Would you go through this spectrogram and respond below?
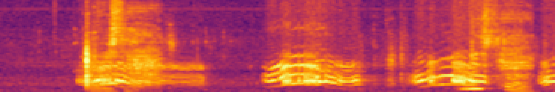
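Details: Athena the pet cat, searching indoors for a noise, utters three drawn-out wavering meows about a second apart, each bending up then down, with a brief overlapping human voice.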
